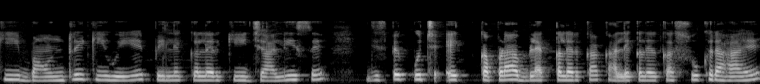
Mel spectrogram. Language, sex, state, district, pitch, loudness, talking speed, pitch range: Hindi, female, Uttarakhand, Tehri Garhwal, 200 Hz, -21 LUFS, 180 wpm, 190-215 Hz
